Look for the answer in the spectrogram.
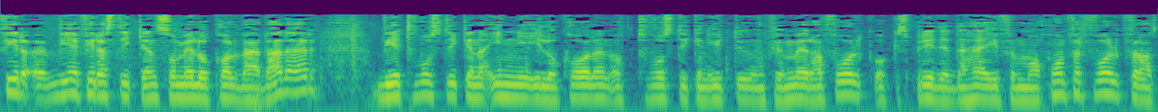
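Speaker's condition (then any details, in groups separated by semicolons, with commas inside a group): No condition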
